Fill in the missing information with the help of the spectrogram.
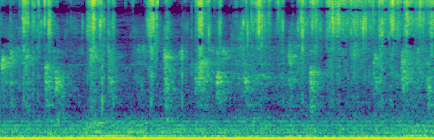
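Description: A steady low hum with faint, soft, irregular squishing as mashed potato is pressed around a cheese cube and rolled into a ball by hand.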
